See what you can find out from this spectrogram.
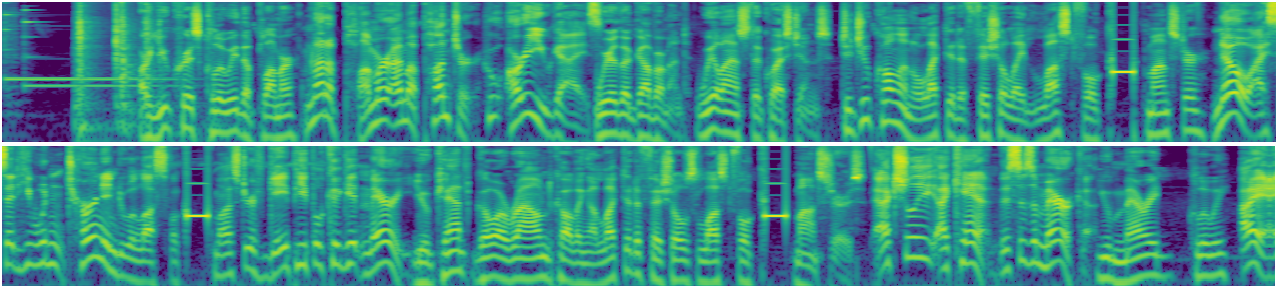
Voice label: radio; just vote no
